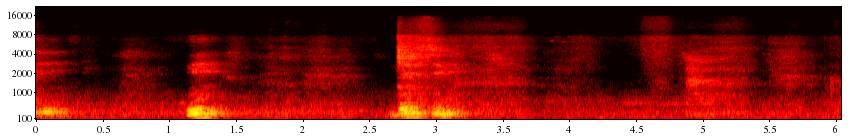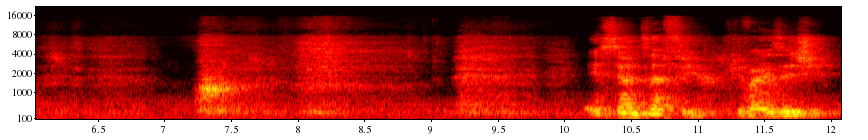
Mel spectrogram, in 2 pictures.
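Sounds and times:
man breathing hard: 0:00.4 - 0:10.2.

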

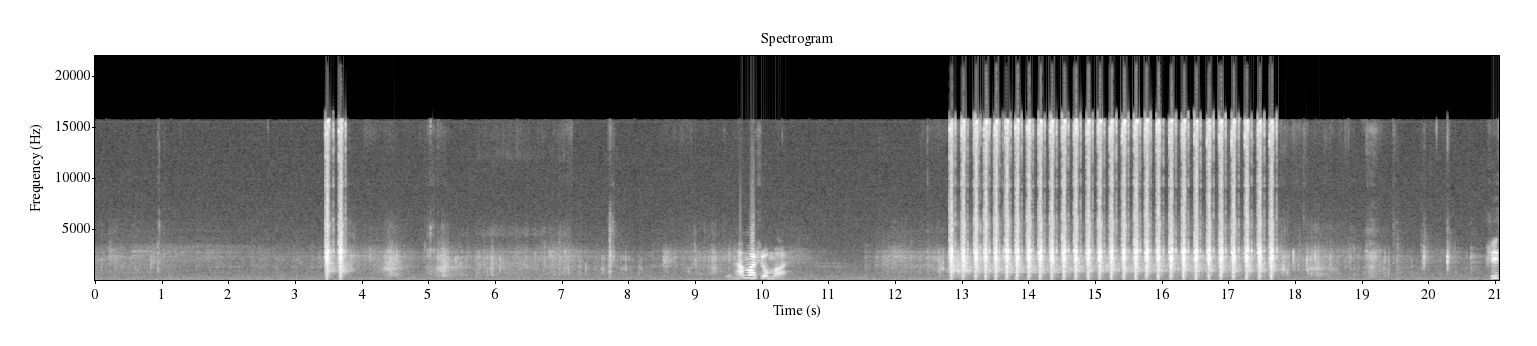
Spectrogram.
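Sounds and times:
paintball marker firing rapidly: 0:03.4 - 0:03.9, 0:12.8 - 0:17.8.

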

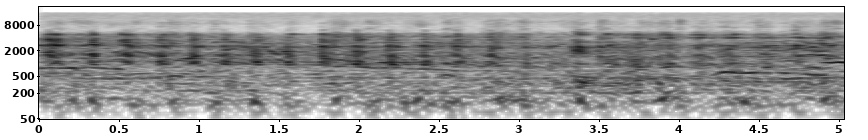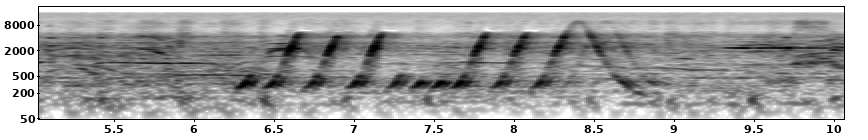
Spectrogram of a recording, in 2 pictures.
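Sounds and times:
fairground ride rumbling: 0:00.0 - 0:10.0
loud fairground music: 0:00.0 - 0:10.0.

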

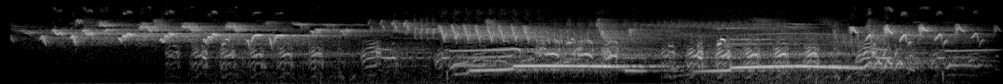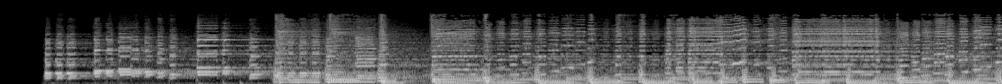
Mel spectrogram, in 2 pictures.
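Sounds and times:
birds chirping and singing: 0:00.2 - 0:10.0.

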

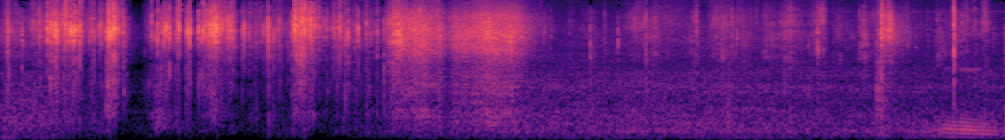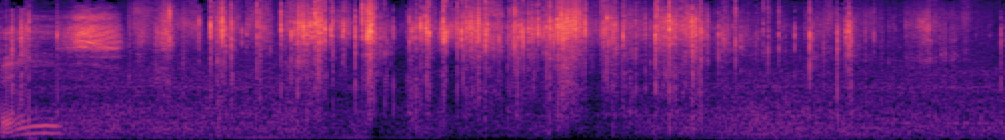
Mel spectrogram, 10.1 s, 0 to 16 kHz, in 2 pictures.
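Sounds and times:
foil wrapper tearing and crinkling: 0:00.0 - 0:02.5, 0:05.8 - 0:09.9.

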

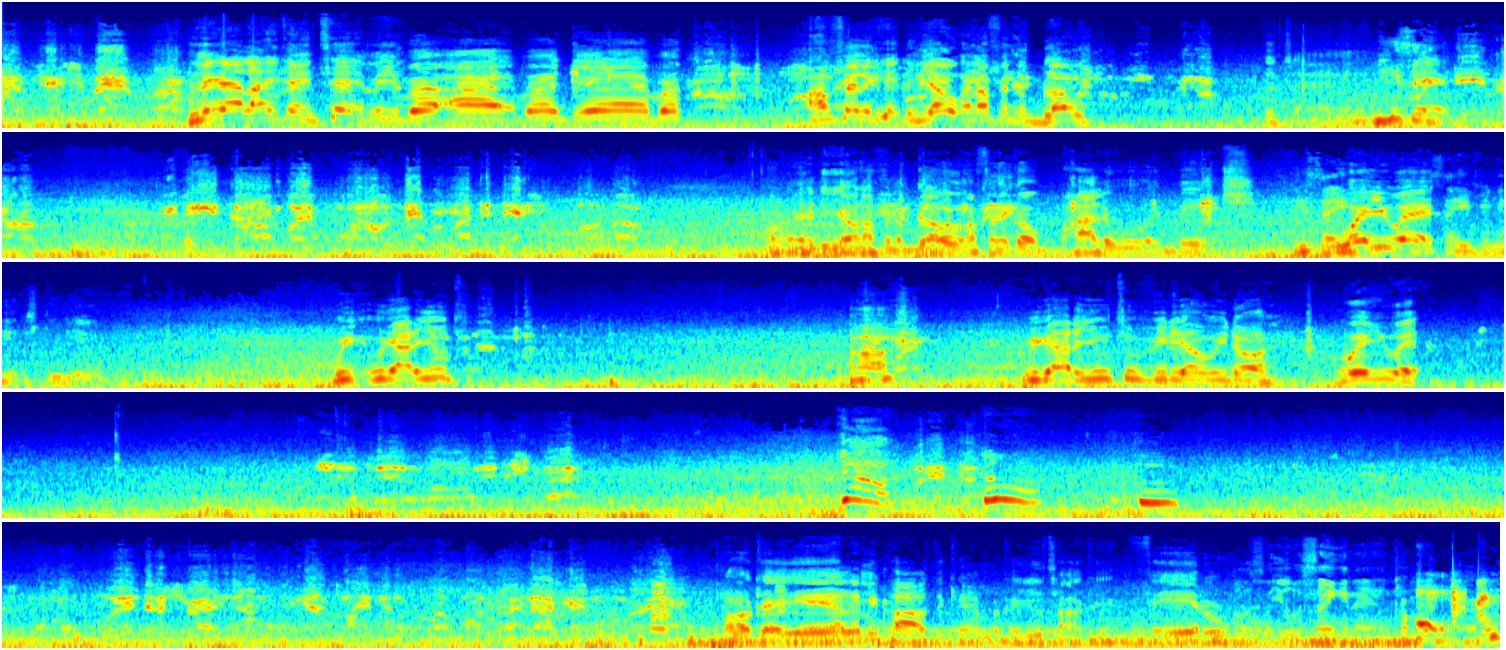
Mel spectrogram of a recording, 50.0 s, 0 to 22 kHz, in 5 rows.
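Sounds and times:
car interior rumble: 0:00.0 - 0:50.0.

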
